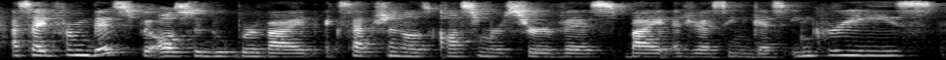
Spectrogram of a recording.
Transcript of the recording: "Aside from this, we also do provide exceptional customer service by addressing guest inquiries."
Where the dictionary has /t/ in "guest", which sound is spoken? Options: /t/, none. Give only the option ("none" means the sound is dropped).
none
